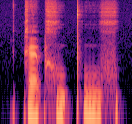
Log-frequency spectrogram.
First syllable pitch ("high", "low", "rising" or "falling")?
rising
